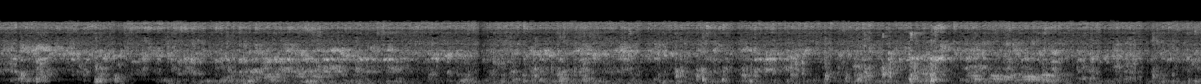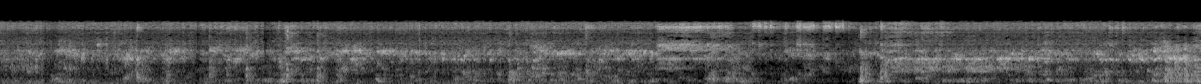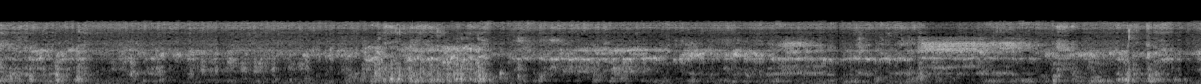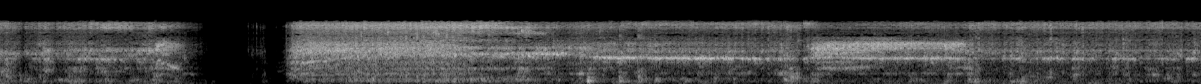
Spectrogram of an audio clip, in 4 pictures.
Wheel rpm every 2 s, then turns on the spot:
160, 160, 160, 160, 160, 160, 160, 160, 160, 160, 160, 160, 160, 160, 170, 160, 160, 160, 140, 60, 160, 160, 160, 160.
none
